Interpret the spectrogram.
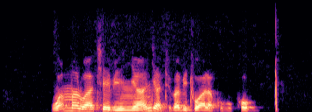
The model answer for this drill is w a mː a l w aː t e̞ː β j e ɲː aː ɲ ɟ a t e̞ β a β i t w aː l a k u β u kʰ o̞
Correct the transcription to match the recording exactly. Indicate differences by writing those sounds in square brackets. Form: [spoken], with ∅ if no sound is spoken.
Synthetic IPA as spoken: w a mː a l w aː [c] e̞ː β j e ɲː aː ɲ ɟ a t e̞ β a β i t w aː l a k u β u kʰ o̞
